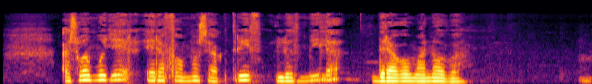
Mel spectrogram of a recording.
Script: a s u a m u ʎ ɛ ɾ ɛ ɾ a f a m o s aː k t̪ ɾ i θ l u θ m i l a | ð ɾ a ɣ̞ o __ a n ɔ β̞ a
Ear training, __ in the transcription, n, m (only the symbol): m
